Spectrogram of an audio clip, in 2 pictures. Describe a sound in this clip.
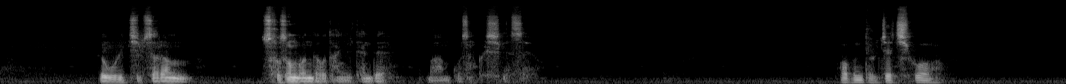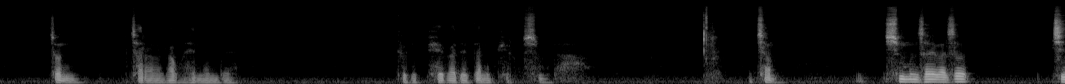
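An older man answers calmly nearby.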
